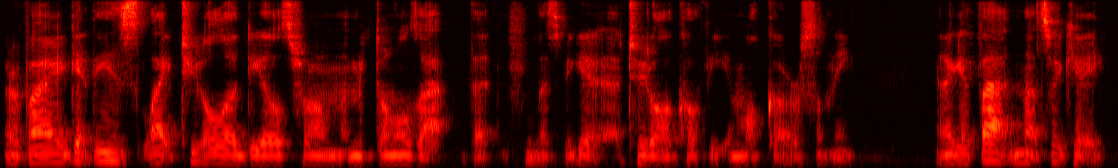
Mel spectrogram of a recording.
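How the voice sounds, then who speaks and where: A man's voice: mid-range voice, gravelly, a little mellow, breathy edge. A man in his twenties vlogging in a casual, rambling and candid way, often laughing at himself. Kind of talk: casual personal chat to camera. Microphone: new microphone, quiet level.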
